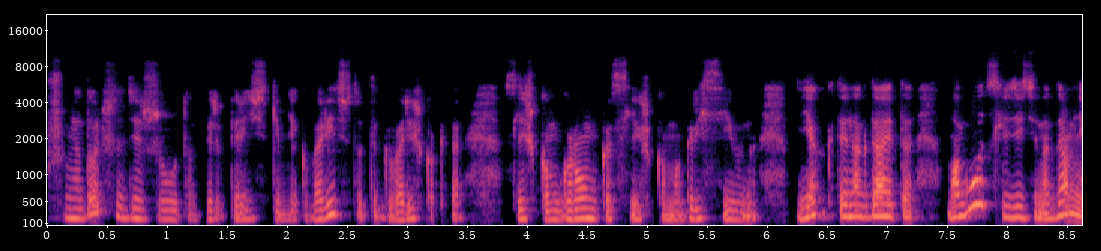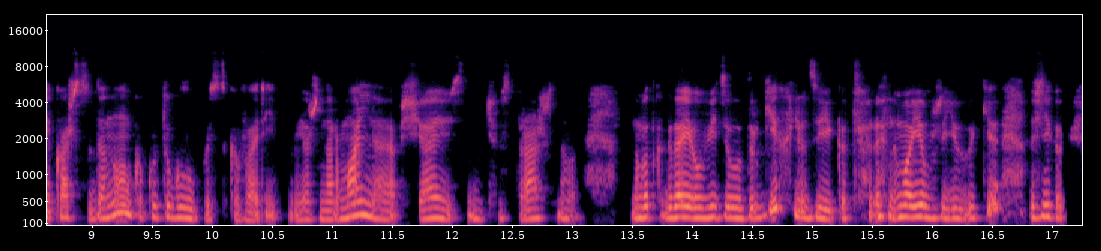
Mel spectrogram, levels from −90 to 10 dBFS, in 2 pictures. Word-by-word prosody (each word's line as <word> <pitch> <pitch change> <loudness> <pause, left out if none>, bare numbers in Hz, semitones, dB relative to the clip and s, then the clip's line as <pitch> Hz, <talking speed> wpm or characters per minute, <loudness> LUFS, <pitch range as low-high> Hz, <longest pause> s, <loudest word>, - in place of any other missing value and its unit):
Потому - - -10
что 195 - -7
меня 185 -1 0
дольше 205 +3 -3
здесь 185 -2 -2
живут, 170 -1 -6
там - - -13
пе 170 - -8
периодически 175 - -6
мне 85 - -8
говорит, 235 +10 0
что 265 +3 -6
ты - - -9
говоришь - - -3
как-то - - -8 0.3
слишком 165 -3 -2
громко, 180 +1 +2
слишком 80 0 -5
агрессивно. 185 - -4 0.3
Я 255 - +3
как-то 265 -4 0
иногда 220 0 +5
это 220 - 0 0.3
могу 430 - +6
отследить, 205 - -1
иногда 235 +6 +3
мне 280 - +2
кажется, 200 0 -1
да 195 - +1
ну 235 +7 +2
он 270 - +4
какую-то 215 -4 -4
глупость 190 -3 -2
говорит. - - -4
Ну - - -7
я 165 - -3
же 170 - +1
нормально 215 +8 +3
общаюсь, 190 +2 -1
ничего 190 -3 -6
страшного. 190 +2 -4 0.4
Но 190 - +2
вот 205 +1 +3
когда 200 +1 +4
я 200 -2 +7
увидела 195 -1 +2
других 210 - 0
людей, 190 -3 +2
которые 215 +5 -2
на 210 -2 +1
моём 215 -1 +6
же 190 0 -1
языке, 190 +1 -1 0.2
точнее 215 +2 +1
как 200 -1 -3
195 Hz, 190 wpm, -22 LUFS, 180-215 Hz, 0.4 s, я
